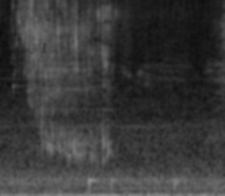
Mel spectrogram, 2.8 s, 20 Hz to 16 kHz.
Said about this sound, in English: So right away, just as you open it and pop the cork and pour it into the tumbler, the thing about the Glenturret 10-year-old peat smoke is anything that puts peat smoke in the name is trying to tell you something, right?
